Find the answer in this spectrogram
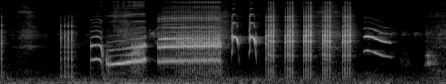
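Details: Nias hill myna singing with long rolls, used to spur other birds to answer: loud squawks and rising whistles leading into a strident sustained note, then rhythmic harsh chacks and falling slurred whistles.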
